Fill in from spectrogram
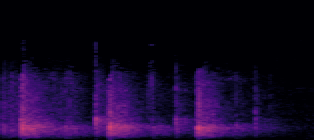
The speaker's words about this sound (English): Why don't you take your seat with a clap offering to the Lord? Wonderful.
